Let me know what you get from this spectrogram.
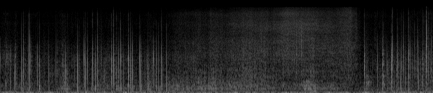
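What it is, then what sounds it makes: Cardboard box scratched and tapped. Long nails tap and scratch the front corner edge of a medium, closed, hollow corrugated cardboard shipping box. A run of quick, dry taps gives way to a steady rough scratching in the middle, then more sharp taps follow at the end.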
